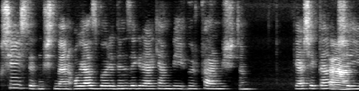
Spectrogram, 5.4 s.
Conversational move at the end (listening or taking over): listening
